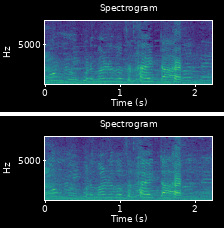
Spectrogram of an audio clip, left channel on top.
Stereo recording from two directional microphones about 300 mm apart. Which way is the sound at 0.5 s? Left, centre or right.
Centre.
